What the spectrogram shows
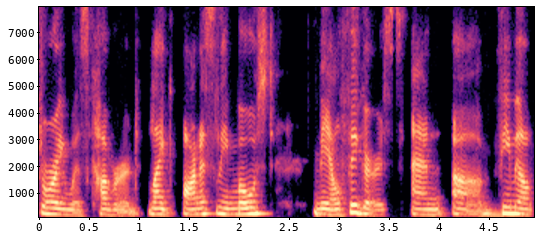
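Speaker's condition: Cleft palate; congenital cleft palate without cleft lip, not visible, health struggles continuing into adulthood; childhood articulation problems, hard to understand, years with speech pathologist, speaking Hindi discouraged by early doctors, therapists

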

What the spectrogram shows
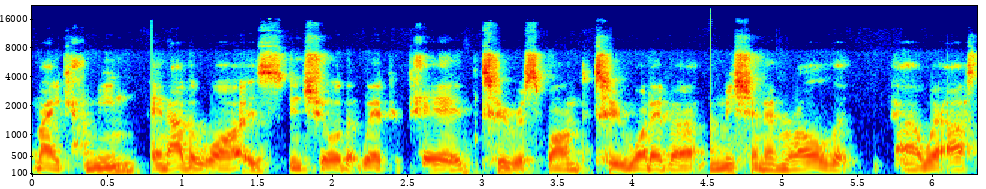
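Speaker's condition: No condition

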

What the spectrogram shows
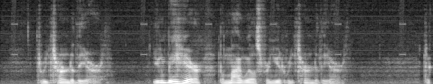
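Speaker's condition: Cleft palate; once stopped breathing

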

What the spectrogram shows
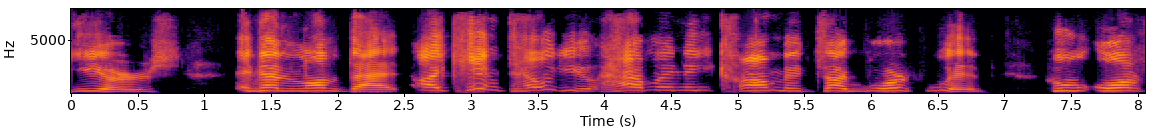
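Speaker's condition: Cerebral palsy; slow walking

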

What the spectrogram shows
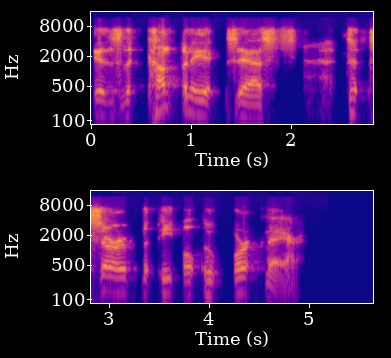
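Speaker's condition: Spasmodic dysphonia; speaking difficult

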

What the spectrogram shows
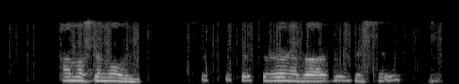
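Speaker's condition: Parkinson's disease; not shaking during recording, own system stops shaking most of the time

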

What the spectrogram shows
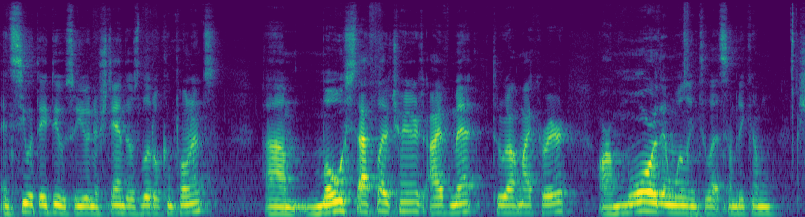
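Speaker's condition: No condition

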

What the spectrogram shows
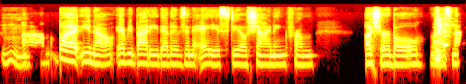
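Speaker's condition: No condition

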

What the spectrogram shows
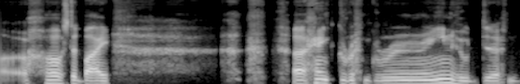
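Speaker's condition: Stutter; prolonged sounds, blocks

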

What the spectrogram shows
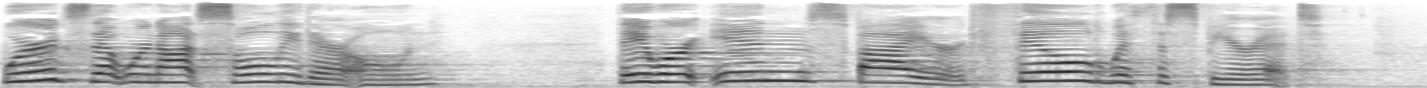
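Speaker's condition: No condition

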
